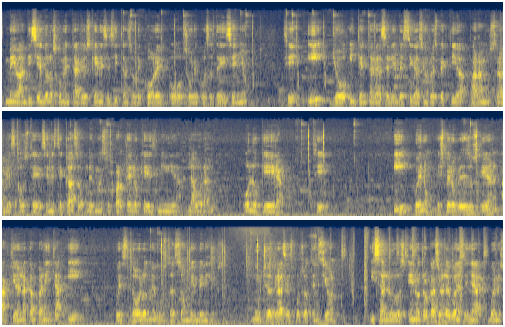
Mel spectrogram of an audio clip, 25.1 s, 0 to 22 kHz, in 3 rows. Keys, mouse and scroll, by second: 0.0 scroll down 1, 0.1 scroll, 1.1 scroll, 1.8 scroll, 2.4 click, 3.3 click, 4.4 shift+click, 4.4 shift+click, 5.2 click, 5.8 click, 6.4 shift+click, 8.6 c, 9.2 ctrl+z, 9.7 e, 10.4 click, 10.6-11.0 scroll down 3, 11.0 scroll up 3, 11.6-12.2 scroll, 12.2-12.6 scroll, 13.6 click, 14.5 click, 14.8-15.6 scroll, 16.4 click, 18.8-19.2 scroll, 19.6 click, 20.0-20.6 scroll, 21.1 click.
